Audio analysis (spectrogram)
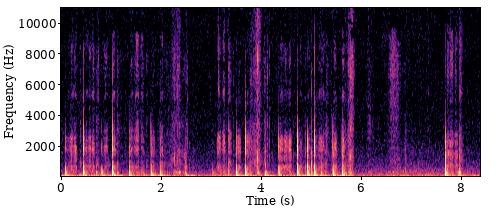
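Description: A white plastic stylus writes equations on the solid, flat glass touchscreen of a tablet. Many small, sharp tip taps are heard with soft scratching strokes across the glass, each tap dying away almost instantly. The taps come in quick bursts with short pauses between them.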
